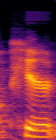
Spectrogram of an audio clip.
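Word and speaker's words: Peart: one of the people posting up about Neil pert when he died or Neil Pierce as it was as his name was actually pronounced you like Metallica Jen wow I don't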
